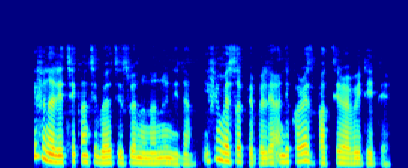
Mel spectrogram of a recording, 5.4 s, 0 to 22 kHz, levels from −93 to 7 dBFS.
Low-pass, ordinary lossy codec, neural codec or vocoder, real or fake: 7.2 kHz; none; none; real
